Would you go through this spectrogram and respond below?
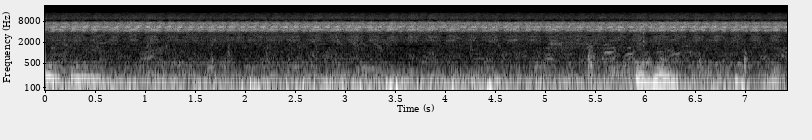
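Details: Sunset chorus of cicadas on the Crimean coast at Cape Fiolent, a continuous shrill buzzing band holding level throughout, beneath which waves wash against the shore and a few short bird notes break through.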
